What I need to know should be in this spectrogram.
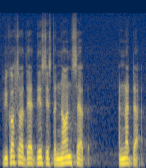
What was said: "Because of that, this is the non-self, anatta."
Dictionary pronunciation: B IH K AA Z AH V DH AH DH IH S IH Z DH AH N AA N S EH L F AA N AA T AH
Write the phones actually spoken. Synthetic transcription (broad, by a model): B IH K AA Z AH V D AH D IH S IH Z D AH N AA N S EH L P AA N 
